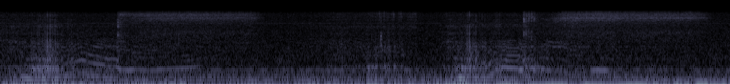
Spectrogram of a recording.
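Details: Whistling snore from a sleeping woman: low rumbling snores with thin steam-whistle-like tones on some breaths, over a steady low background hum.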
